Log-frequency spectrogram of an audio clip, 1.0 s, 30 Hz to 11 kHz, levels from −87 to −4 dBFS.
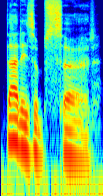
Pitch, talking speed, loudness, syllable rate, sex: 115 Hz, 175 wpm, -18 LUFS, 4.7 syllables/s, male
